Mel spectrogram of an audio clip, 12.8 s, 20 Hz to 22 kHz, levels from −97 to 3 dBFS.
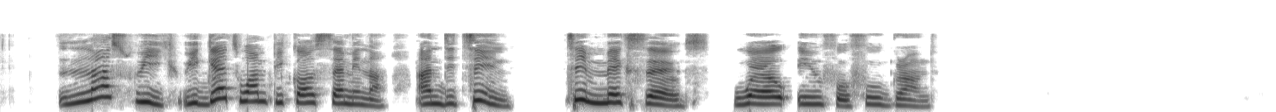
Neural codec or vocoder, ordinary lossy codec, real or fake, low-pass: none; MP3, 48 kbps; real; 7.2 kHz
